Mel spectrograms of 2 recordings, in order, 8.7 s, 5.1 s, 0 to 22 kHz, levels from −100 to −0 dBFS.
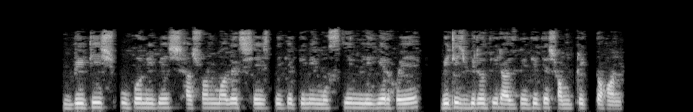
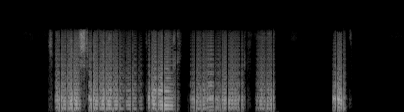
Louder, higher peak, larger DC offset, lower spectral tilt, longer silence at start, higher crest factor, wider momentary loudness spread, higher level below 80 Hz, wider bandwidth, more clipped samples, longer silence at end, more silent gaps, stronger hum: first, -17 LUFS vs -43 LUFS; first, -2 dBFS vs -26 dBFS; neither; about the same, -5 dB/octave vs -4.5 dB/octave; first, 0.8 s vs 0.6 s; about the same, 16 dB vs 18 dB; second, 6 LU vs 11 LU; first, -60 dBFS vs -66 dBFS; about the same, 7.8 kHz vs 7.6 kHz; neither; first, 0.9 s vs 0.7 s; second, 5.35-5.50 s, 7.39-7.45 s vs 3.49-3.63 s, 3.79-4.15 s; neither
